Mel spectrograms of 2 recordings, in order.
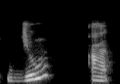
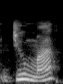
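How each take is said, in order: First: The word has a short break before the last syllable. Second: The word runs smoothly with no break inside. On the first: The speaker calls it right. "ada pemisahnya" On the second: The speaker calls it wrong. "nggak dibaca Jumat"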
